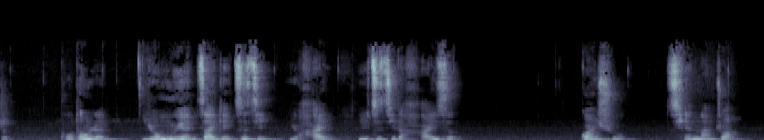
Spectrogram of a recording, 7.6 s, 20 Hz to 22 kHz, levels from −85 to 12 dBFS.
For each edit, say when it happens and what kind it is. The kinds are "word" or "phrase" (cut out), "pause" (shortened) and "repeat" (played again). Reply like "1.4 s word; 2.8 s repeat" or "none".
none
